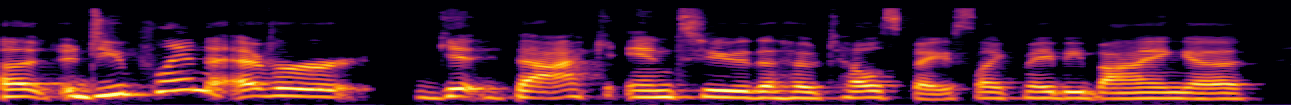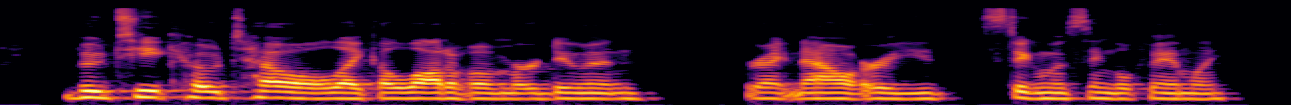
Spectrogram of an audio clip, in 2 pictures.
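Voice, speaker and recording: Over a quiet background, a woman uses an ordinary speaking voice at a fairly low pitch, with ordinary pitch variation and a moderate pace. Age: 30s. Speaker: podcast host and real estate agent. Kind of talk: interview.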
